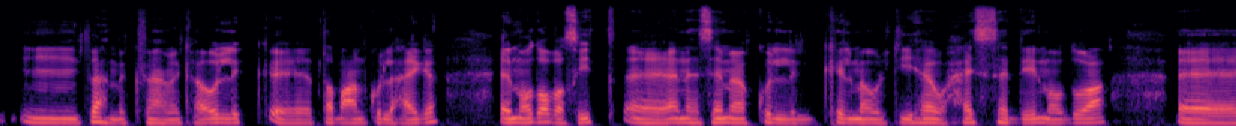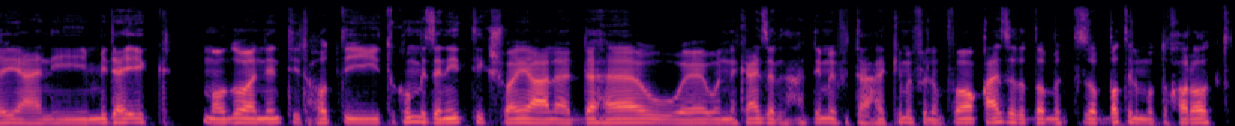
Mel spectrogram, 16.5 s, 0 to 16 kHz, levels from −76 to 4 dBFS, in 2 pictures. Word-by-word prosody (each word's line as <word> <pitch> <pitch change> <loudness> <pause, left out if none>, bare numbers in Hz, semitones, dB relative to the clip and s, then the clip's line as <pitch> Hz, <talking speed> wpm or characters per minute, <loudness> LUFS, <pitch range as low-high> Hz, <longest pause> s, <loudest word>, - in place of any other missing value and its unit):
إمم، 115 -4 0
فاهمِك، 115 -7 0
فاهمِك، 105 -1 -3
هاقول 115 +3 +2
لِك، 120 - -3 0.2
آآ، 100 -1 0
طبعًا 110 0 +1
كل 110 -1 -3
حاجة، 110 +8 0 0.4
الموضوع 120 +2 +4
بسيط، 120 +1 -1
آآ، 110 -1 +2
أنا 115 -1 +1
سامع 120 +1 +3
كل 110 -4 -2
ال 105 0 -7
كلمة 110 -3 0
قُلتيها 110 +2 -1
وحاسِس 120 +5 +1
قد 115 -2 -2
إيه 110 - +2
الموضوع، 115 +2 +1 0.5
آآ، 105 -1 +3
يعني 105 -1 -1
مضايقِك، 120 +2 0 0.2
موضوع 120 0 +3
إن 115 0 +1
أنتِ 120 0 -2
تحطّي 110 0 -1
تكون 135 +4 -4
ميزانيتِك 120 -1 0
شوية 115 0 +3
على 105 -1 +5
قدها 115 +3 +3
و 110 -2 -2 0.3
وإنِك 105 +1 -3
عايزة 115 -1 +1
تتحكمي 115 +3 -4
ف - - -13
تتحكمي 110 +4 -4
في - - -8
الإنفاق، 115 +4 +1
عايزة 125 0 +3
تض 110 0 -2
تضبطي 115 +2 -2
المُدخرَّات، 110 +1 0
115 Hz, 165 wpm, -25 LUFS, 105-120 Hz, 0.5 s, على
